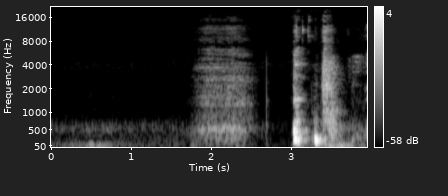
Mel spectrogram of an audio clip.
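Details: Repeated sneezing all day, with bouts every 20–30 minutes: a couple of sharp breaths in, then a loud sneeze with a second burst right after.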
